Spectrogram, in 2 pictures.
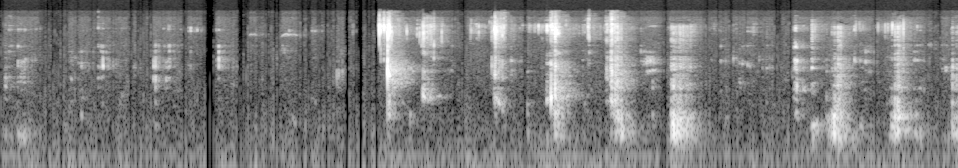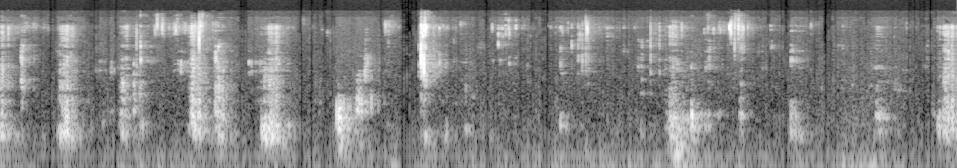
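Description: Close-miked biting and chewing of a raw cucumber: a sharp crunch about three seconds in, then fast crunchy chewing that thins to scattered bites near the end.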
